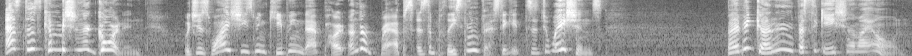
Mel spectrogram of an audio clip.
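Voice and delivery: Rarity briefing. Acted. Rarity briefing Bruce on the weapons, high and urgent. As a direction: lay out the facts urgently.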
